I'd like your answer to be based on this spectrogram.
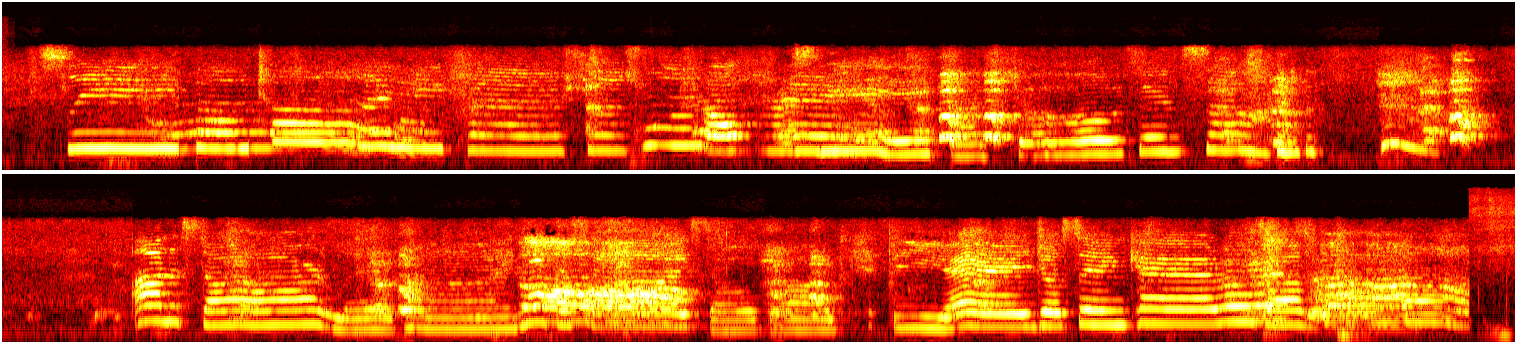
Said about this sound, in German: der seine kleine Schwester inständig bittet, mit der Singerei aufzuhören, er würde Ohren- und Kopfschmerzen davon kriegen.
